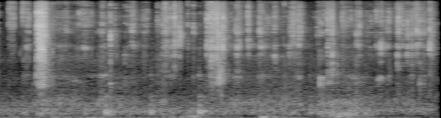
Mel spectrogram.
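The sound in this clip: Crunching of a matcha Kit Kat: a few crisp bites followed by soft, irregular chewing, fairly faint.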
